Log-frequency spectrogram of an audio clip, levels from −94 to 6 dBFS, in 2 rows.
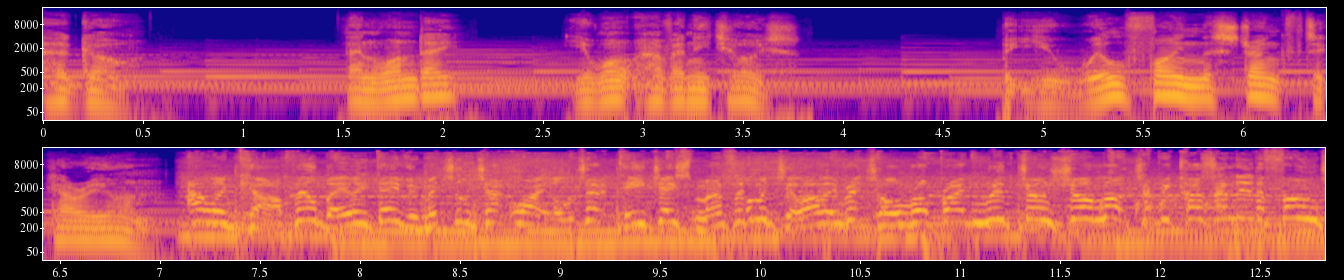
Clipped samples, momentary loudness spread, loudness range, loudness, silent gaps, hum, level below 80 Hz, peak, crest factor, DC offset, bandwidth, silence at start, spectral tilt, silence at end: under 0.1%; 18 LU; 8 LU; -18 LUFS; none; none; -38 dBFS; -2 dBFS; 18 dB; under 0.1%; 19.5 kHz; 0 s; -3.5 dB/octave; 0 s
